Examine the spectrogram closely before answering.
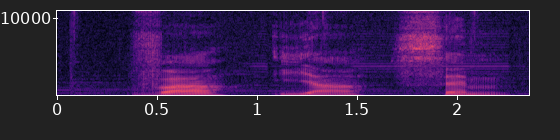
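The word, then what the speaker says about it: וישם: Va-ya-sem. Va-ya-sem. Va-ya-sem. Donc on a le Vav, on a le son A avec le Pata, on a le Yod, le A, ok?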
